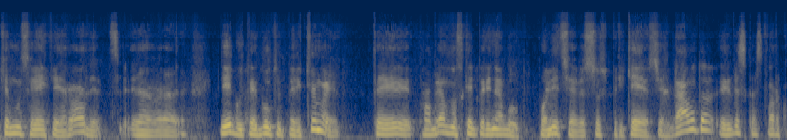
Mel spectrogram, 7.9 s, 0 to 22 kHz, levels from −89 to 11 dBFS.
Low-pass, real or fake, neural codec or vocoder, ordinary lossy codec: 14.4 kHz; fake; codec, 32 kHz, 1.9 kbps, SNAC; Opus, 16 kbps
